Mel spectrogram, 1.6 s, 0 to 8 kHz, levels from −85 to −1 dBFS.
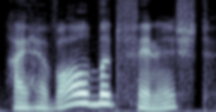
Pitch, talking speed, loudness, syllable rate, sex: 170 Hz, 185 wpm, -17 LUFS, 5.0 syllables/s, male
